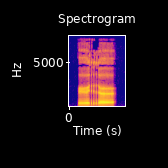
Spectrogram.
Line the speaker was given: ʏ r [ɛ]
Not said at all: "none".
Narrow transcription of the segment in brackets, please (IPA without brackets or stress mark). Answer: œ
